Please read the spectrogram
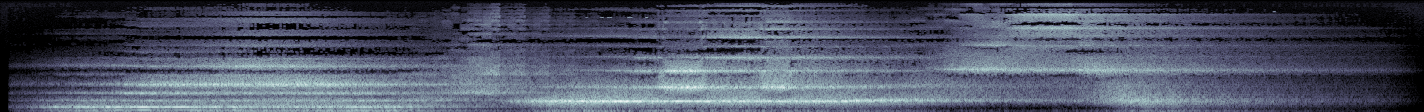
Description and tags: floating through an unknown part of outer space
